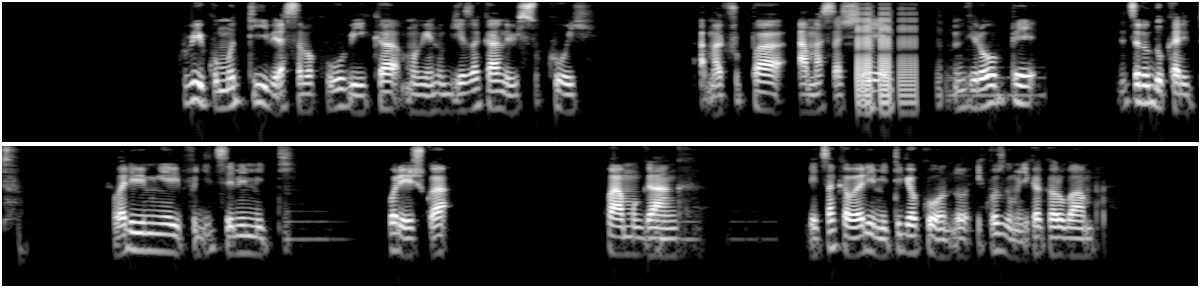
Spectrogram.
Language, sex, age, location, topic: Kinyarwanda, male, 18-24, Huye, health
